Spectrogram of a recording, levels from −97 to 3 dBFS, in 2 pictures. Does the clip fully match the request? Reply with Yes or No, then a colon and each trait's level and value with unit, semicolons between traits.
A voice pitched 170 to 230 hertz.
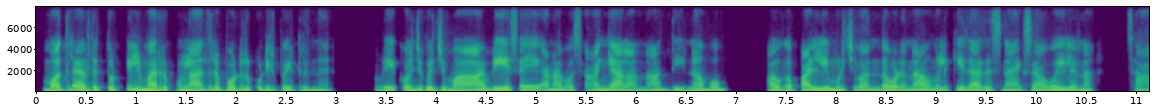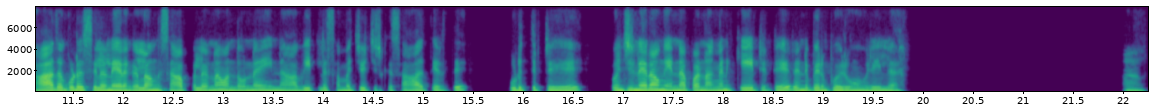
Yes: high, 195 Hz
